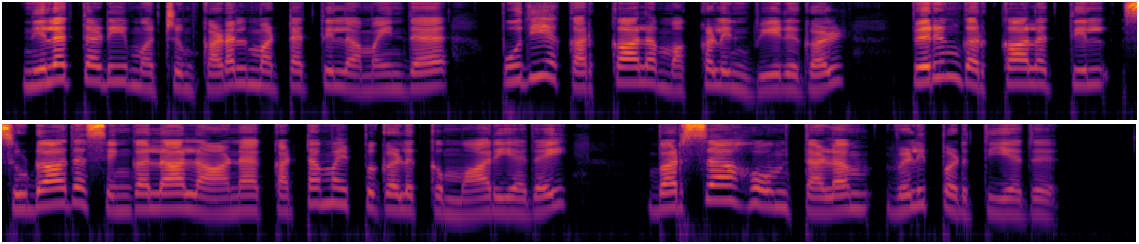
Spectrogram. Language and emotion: Tamil, neutral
